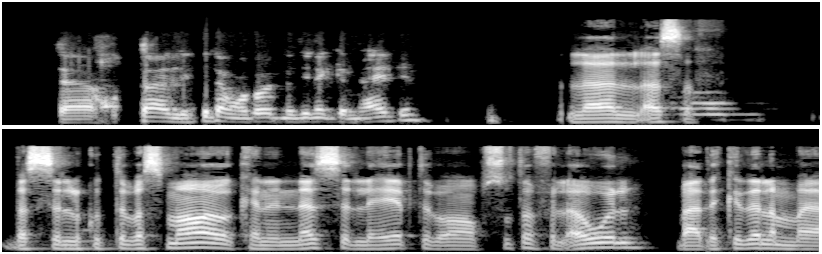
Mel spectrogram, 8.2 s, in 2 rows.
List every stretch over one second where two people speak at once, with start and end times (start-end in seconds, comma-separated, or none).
none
